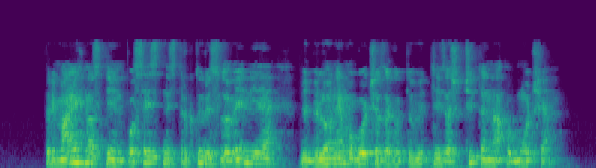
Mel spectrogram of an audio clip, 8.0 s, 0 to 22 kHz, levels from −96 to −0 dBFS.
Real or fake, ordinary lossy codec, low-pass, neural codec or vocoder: fake; AAC, 24 kbps; 19.8 kHz; autoencoder, 48 kHz, 128 numbers a frame, DAC-VAE, trained on Japanese speech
